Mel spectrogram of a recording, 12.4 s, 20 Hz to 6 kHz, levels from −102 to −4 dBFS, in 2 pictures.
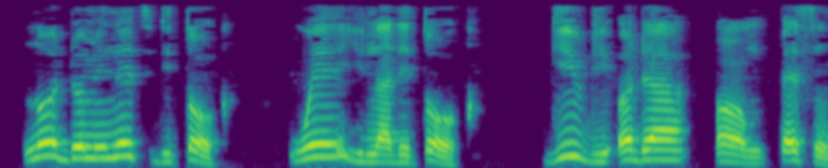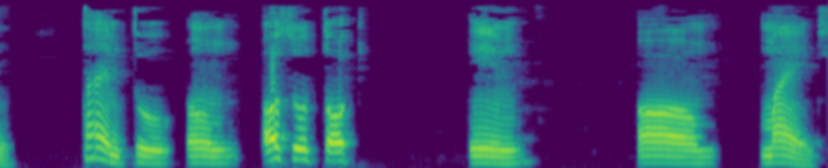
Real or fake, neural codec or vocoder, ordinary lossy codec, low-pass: real; none; MP3, 32 kbps; 5.4 kHz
